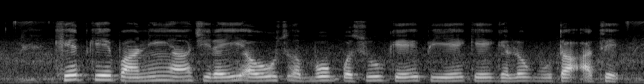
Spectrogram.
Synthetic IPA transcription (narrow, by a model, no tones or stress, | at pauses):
kʰeːt̪kepaːnijat͡ʃɪɾaiɐusɐboːkʋɐsukepiːekeɡʱɐlok̚buːt̪aʔa̰ːt̪ʰeː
